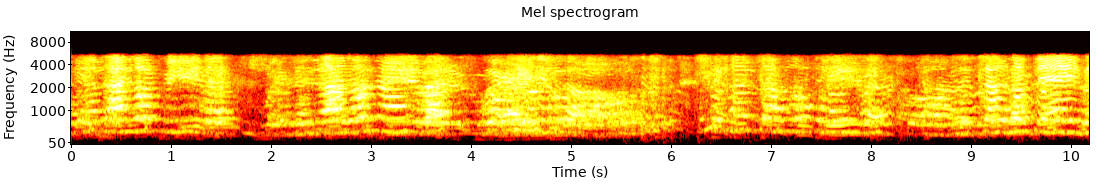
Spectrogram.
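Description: A group of children singing together while they dance, many voices at once.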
